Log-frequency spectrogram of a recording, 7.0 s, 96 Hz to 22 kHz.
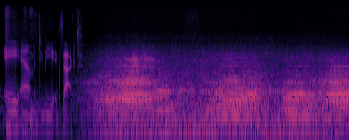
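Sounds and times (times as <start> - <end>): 
speech: 0.1 - 2.6
train passing a home near the train line at night: 1.6 - 6.9.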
